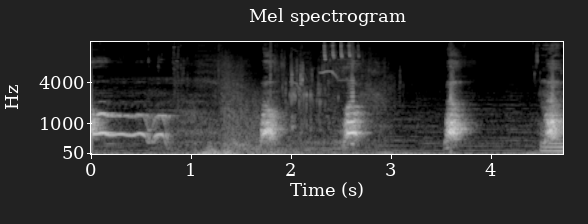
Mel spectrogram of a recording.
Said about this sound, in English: so my dog is freaking out. Really, dog? Really?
